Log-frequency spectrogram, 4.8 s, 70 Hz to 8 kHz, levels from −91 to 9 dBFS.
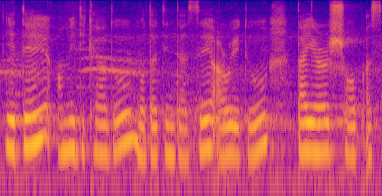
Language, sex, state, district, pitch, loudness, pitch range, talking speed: Nagamese, female, Nagaland, Dimapur, 205 Hz, -16 LUFS, 190-220 Hz, 150 wpm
